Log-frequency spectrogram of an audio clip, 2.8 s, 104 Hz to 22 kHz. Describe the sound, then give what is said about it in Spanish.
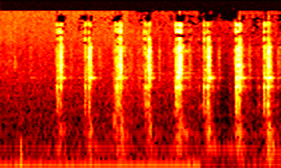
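A somewhat unusual clock ticks steadily, about eight crisp, evenly spaced ticks with no voices, over a faint low hum that drops away partway through. “He oído por ahí un, reloj un poco raro, porque no nos lo pones a todos a estas horas, porque lo he oído eso de las 7 de la mañana.”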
